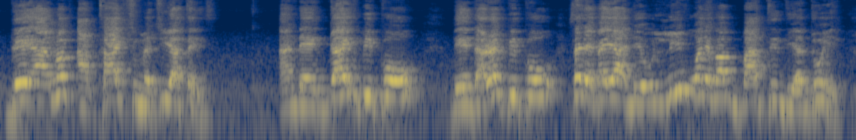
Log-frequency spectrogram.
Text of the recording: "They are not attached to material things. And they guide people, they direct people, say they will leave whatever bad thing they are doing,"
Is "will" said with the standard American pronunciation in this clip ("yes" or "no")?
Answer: no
